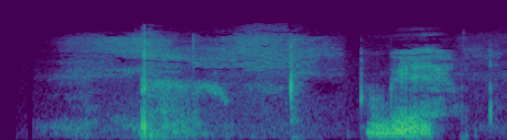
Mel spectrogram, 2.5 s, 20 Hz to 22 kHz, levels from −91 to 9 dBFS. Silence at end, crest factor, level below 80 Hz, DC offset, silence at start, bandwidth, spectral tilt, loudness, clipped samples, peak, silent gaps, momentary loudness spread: 0.05 s; 24 dB; -64 dBFS; under 0.1%; 0.25 s; 11 kHz; -4 dB/octave; -28 LUFS; under 0.1%; -6 dBFS; none; 16 LU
